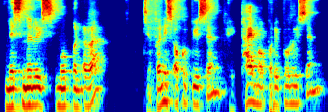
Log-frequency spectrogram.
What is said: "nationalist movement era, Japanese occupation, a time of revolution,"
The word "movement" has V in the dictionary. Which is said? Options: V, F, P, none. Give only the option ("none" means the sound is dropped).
P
